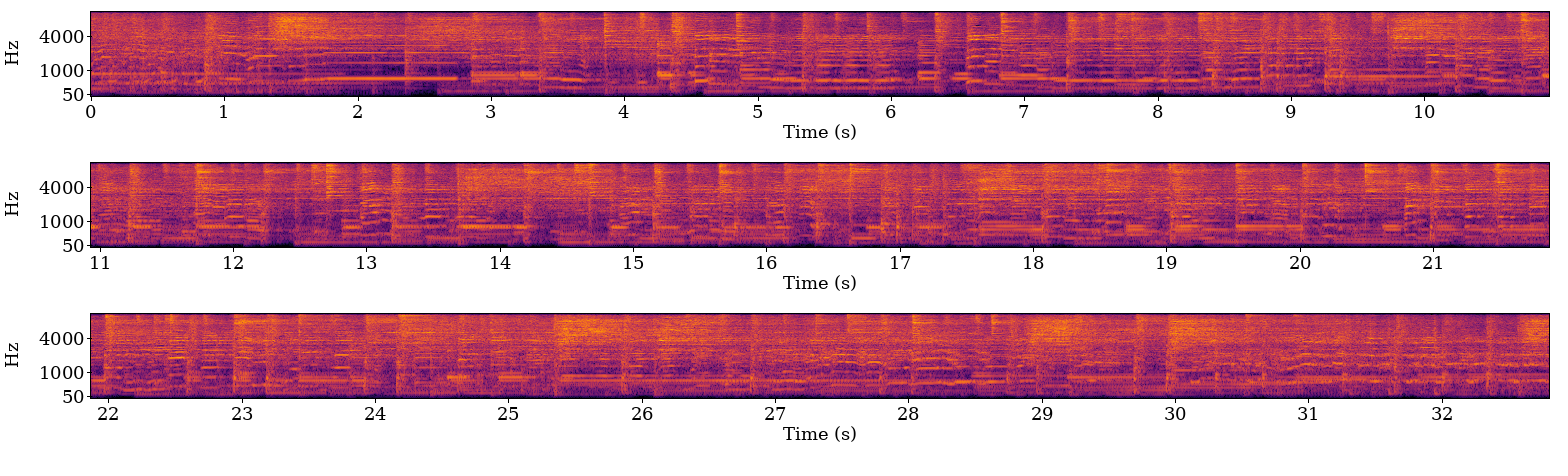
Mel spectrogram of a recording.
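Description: Live jazz-funk fusion band playing: a tenor saxophone solos over an electric bass and keyboard groove with a drum kit keeping time on cymbals and snare.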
